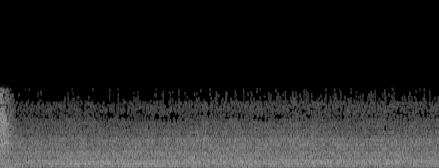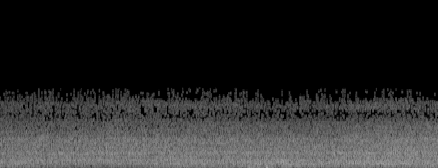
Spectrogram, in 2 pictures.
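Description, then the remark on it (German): A helicopter takes off again behind the commentators at an American football game, its loud, steady turbine roar filling the whole stretch as a dense, unbroken wash of noise without pauses or speech. “Währenddessen hebt der Hubschrauber hinter uns wieder ab. Deshalb ist es jetzt wieder laut.”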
